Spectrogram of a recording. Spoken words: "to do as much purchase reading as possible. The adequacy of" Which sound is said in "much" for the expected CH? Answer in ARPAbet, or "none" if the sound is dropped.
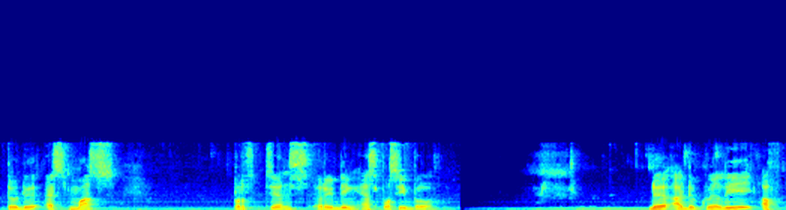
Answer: S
